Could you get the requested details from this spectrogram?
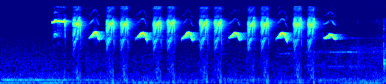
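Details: Song of a Cinereous tit, offered as a varied tutor recording for training other songbirds: a bright, rhythmic string of piercing high notes paired with lower downslurred whistles, over a faint low hum in the background.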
